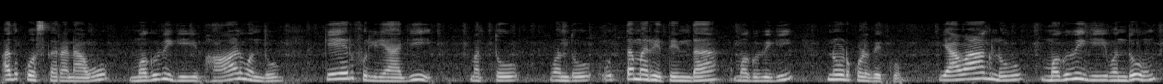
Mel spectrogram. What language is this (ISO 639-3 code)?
kan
